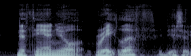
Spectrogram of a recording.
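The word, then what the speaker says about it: Nathaniel Rateliff: This is by Nathaniel Ratliff.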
